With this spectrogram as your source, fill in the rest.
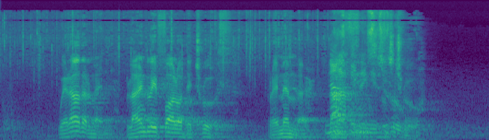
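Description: A man speaks slowly and solemnly, close up.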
